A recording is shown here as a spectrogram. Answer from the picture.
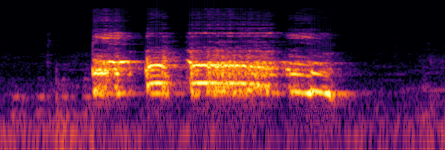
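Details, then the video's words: Rooster crowing, a call roosters use to claim territory, attract hens and assert dominance: one loud cock-a-doodle-doo in three bursts, a short opening syllable and a long held middle note that falls at the end. "Amazing Rooster Crowing Compilation"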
